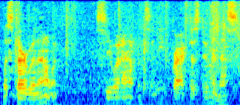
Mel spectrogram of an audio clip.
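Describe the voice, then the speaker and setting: An older man speaks in a low register over noticeable background noise. He talks casually, as if demonstrating at a workbench, thinking aloud as he goes. His delivery is folksy and rambling, with a self-deprecating streak. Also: fairly even intonation, fairly quick. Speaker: vintage radio repair hobbyist presenting a video. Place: indoor radio repair workshop.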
